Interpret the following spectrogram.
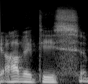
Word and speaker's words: Avedis: name that's not yours my name is actually avedis but you know growing up in La people couldn't pronounce it they said it in one consistent way they said it was avidas so I just went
